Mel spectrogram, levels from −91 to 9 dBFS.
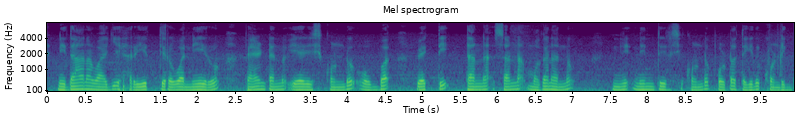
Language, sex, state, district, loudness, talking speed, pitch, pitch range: Kannada, male, Karnataka, Shimoga, -20 LUFS, 85 wpm, 125 Hz, 120-135 Hz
